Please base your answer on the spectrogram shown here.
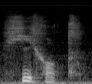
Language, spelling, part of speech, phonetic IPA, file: Polish, chichot, noun, [ˈxʲixɔt], Pl-chichot.ogg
